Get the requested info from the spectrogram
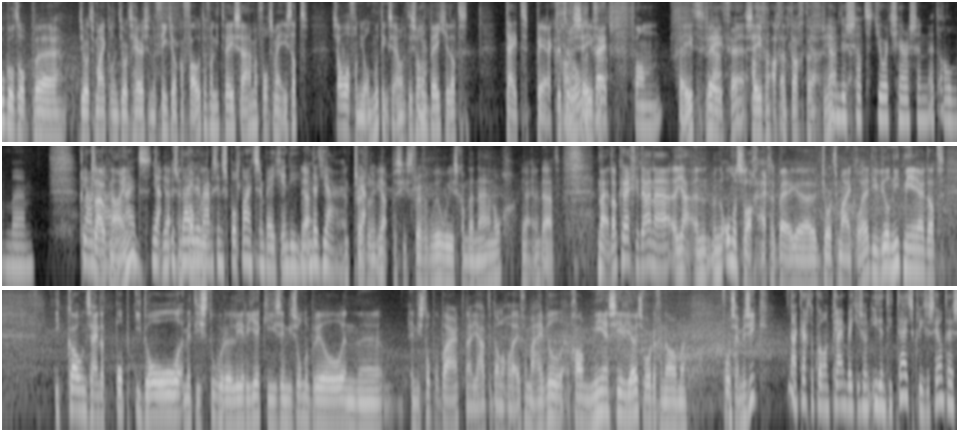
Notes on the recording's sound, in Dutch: Deze aflevering werd opgenomen bij het toegangshek van Friar Park, het landgoed van die andere George.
